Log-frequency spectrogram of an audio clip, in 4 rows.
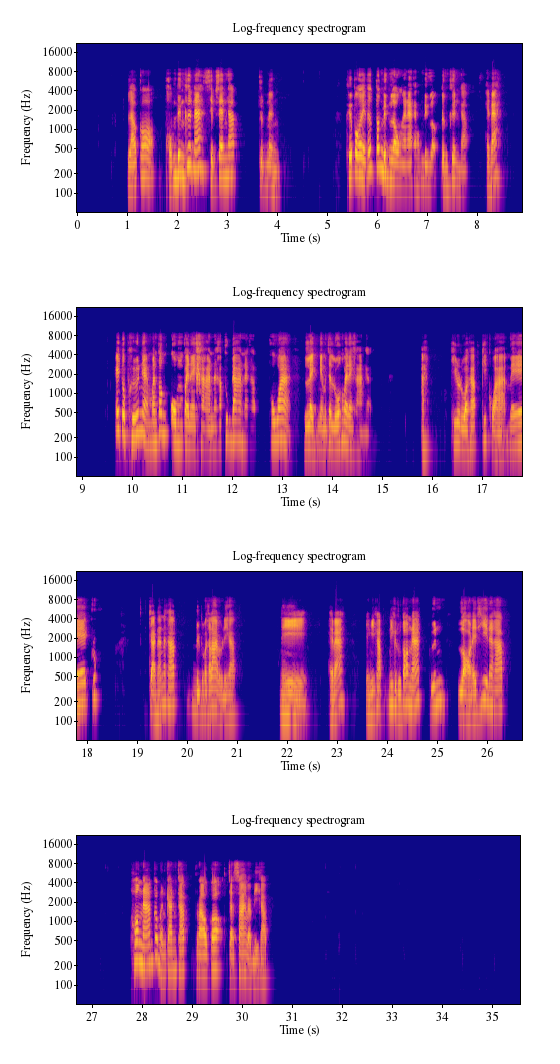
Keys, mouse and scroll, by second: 0.1 click, 0.6-0.9 scroll up 1, 0.6 middle click, 1.2-1.6 scroll down 1, 2.4 p, 3.0 click, 4.8 1, 5.4 Return, 7.4 middle click, 8.4 click, 9.1 click, 9.4 middle click, 9.9 scroll up 1, 10.2 middle click, 10.8 scroll down 1, 11.2 scroll up 1, 11.2-13.0 middle drag, 13.2 scroll down 1, 13.4 middle click, 13.6-14.0 scroll up 1, 14.8 middle click, 15.4 middle click, 16.0 click, 16.2 click, 16.5 click, 18.0 click, 18.6 middle click, 19.4 scroll up 1, 19.8 m, 20.2 click, 21.5 click, 21.8-22.1 scroll down 1, 22.1 middle click, 22.5 scroll down 1, 22.7-26.9 middle drag, 26.9-27.2 scroll down 1, 27.4 scroll up 1, 27.4 middle click, 27.6 scroll down 1, 28.0-28.3 scroll up 1, 28.1 space, 28.9 middle click, 29.4 drag, 30.0 scroll up 1, 30.3 click, 30.6 r, 31.2 click, 31.4 r, 31.5-31.8 scroll down 1, 32.0-32.6 scroll up 1.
